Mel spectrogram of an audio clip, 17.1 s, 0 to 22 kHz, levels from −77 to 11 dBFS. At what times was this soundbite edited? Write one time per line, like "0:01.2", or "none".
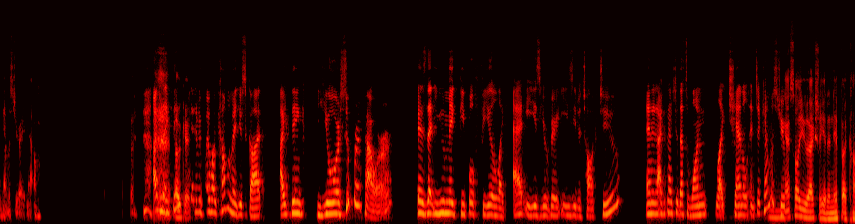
0:15.7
